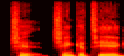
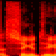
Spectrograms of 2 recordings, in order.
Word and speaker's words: Chincoteague: You told me how to pronounce it, Chincoteague or something like that island. I think it's pretty cool. Chincoteague Island, yeah, Chincoteague Island.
